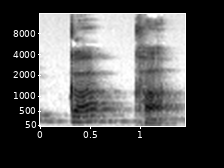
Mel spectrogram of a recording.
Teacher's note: क ख, ये कंठ से बोली जाने वाली ध्वनियां है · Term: कंठीय ध्वनियां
